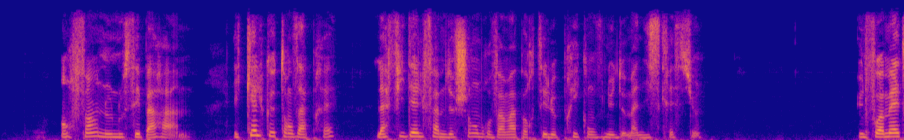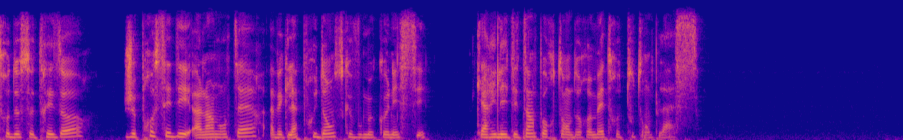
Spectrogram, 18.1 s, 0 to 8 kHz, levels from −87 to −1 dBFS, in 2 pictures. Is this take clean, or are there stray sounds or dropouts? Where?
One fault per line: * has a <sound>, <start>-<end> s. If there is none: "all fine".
all fine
